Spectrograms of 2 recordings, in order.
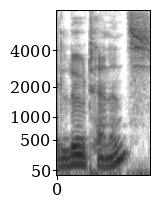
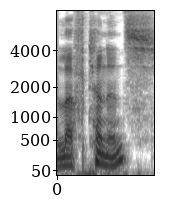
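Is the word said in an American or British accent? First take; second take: American; British. First: It is said with an American pronunciation. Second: It is said with an English pronunciation.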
